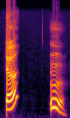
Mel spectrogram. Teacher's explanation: நாவோட நுனி அன்னத்தின் நுனியை பொருந்துவதால பிறக்குது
